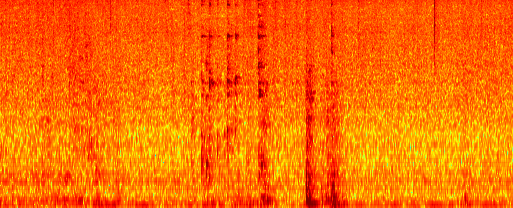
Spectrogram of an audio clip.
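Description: Chicken breasts sizzling steadily on a stovetop griddle, with a few light clinks and knocks from the counter in the middle.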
